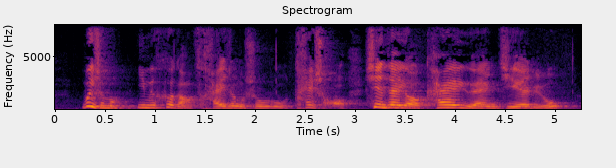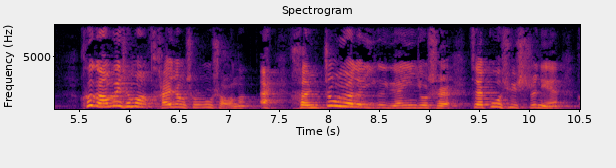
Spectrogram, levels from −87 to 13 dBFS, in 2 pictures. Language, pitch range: Chinese, 200-325 Hz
